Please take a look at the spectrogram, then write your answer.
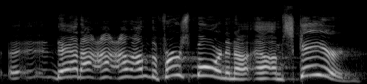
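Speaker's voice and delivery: timid frightened son; scared little boy. Acted. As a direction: stammer it out like a frightened kid. Hebrew firstborn tells dad he's scared.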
